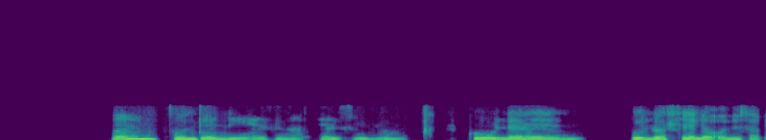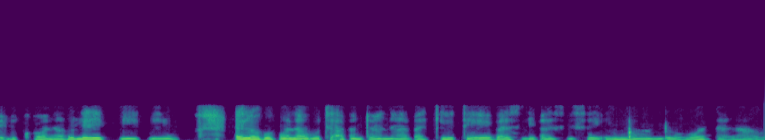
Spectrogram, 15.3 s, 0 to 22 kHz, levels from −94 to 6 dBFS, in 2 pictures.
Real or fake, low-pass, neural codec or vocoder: fake; 5.4 kHz; codec, 16 kHz, 2 kbps, FreqCodec, smaller model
